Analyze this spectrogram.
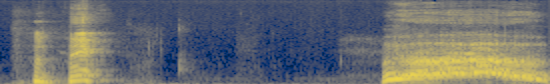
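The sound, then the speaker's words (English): A person imitates an ape: two short, throaty grunts, a brief pause, then a loud, drawn-out guttural groan that swells and falls away. “What is the point of being on a podcast where you're an actor if you are not going to do the ape noises?”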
